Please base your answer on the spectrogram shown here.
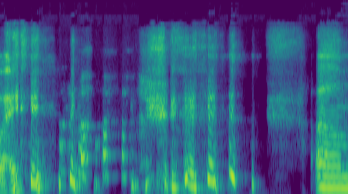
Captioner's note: both laughing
